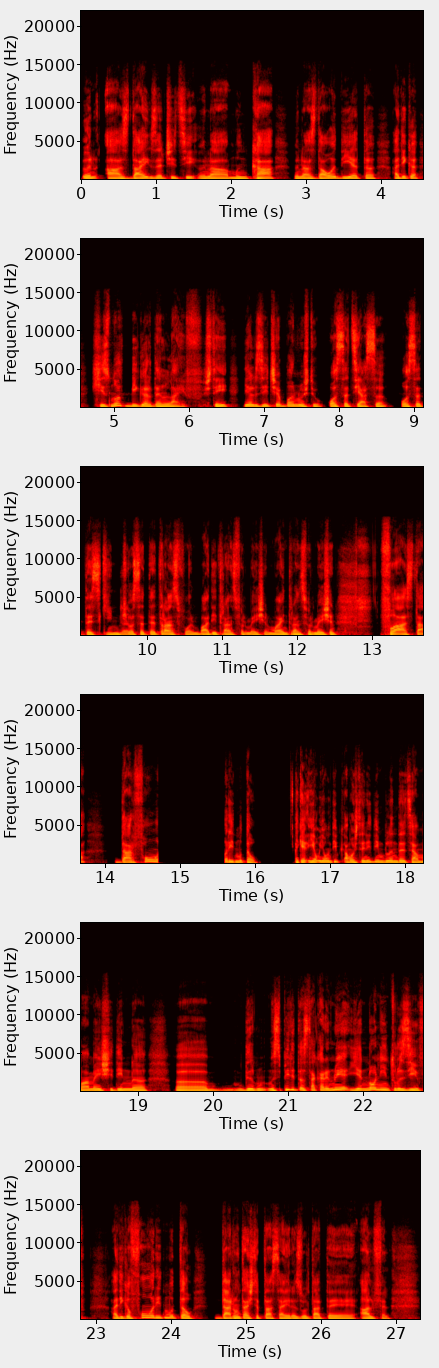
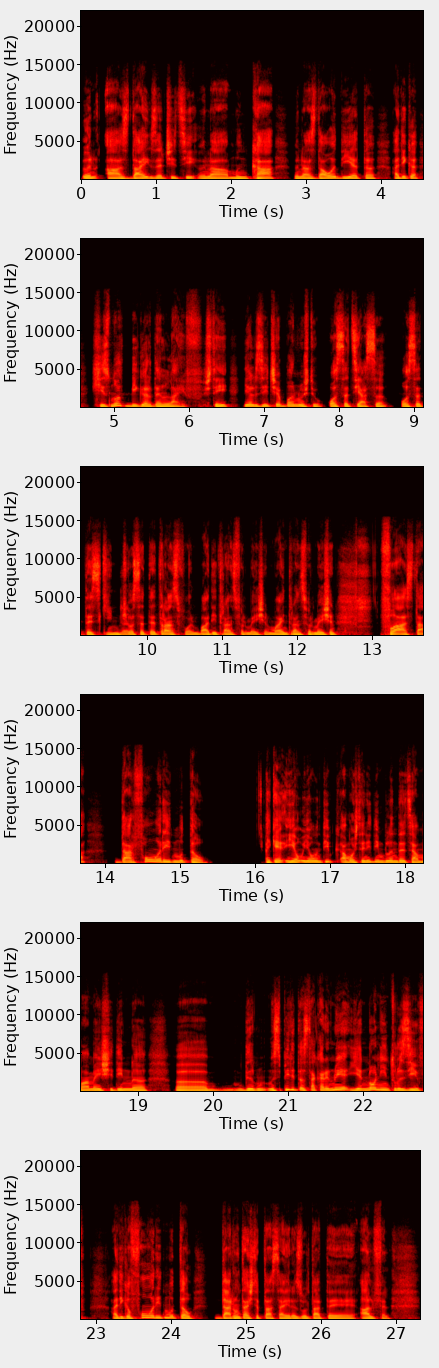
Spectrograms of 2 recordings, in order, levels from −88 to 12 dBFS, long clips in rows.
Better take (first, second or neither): second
